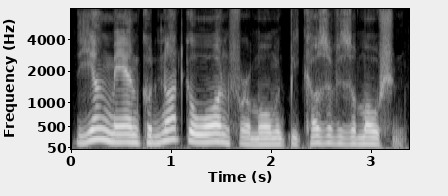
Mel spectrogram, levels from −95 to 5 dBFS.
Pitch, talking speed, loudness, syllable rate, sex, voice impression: 155 Hz, 250 wpm, -15 LUFS, 5.9 syllables/s, male, masculine, middle-aged, relaxed, slightly powerful, soft, slightly muffled, raspy, calm, friendly, slightly reassuring, slightly wild, kind, slightly modest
